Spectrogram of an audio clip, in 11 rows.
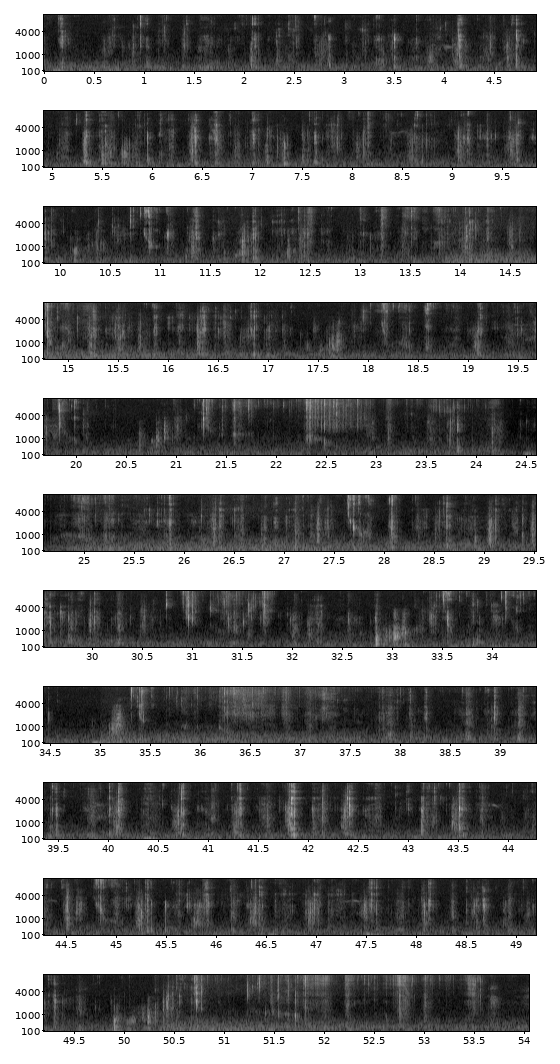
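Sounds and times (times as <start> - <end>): biting and chewing pastry: 0.0 - 54.0
flaky pastry crackles: 20.9 - 32.6, 35.0 - 54.0.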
